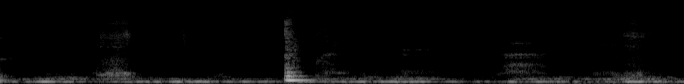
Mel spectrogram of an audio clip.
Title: Boxing Day morning cough and spitting.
